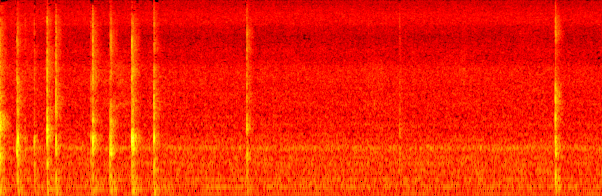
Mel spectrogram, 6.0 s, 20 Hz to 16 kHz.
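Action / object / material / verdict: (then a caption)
tap / glass tablet touchscreen / glass / none. Fingertips tap the glass touchscreen of an iPad tablet lying flat on a cutting mat, making ten short, dry clicks centred around 1.1 kHz that die away almost instantly. Most of the taps come in a quick burst in the first second and a half. Two isolated taps follow near 2.5 and 5.5 seconds over a faint low background hum.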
